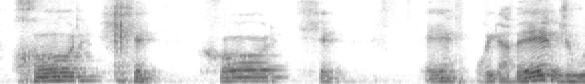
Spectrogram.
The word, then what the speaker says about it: Jorge: Ici, j'ai mis l'écrivain Jorge Luis Borges, qui n'est pas facile à prononcer. Jorge.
